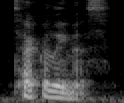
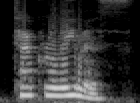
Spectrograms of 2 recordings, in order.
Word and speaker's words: tacrolimus: Tacrolimus? Is that how you pronounce it? Tacrolimus. Tacrolimus. I was right.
